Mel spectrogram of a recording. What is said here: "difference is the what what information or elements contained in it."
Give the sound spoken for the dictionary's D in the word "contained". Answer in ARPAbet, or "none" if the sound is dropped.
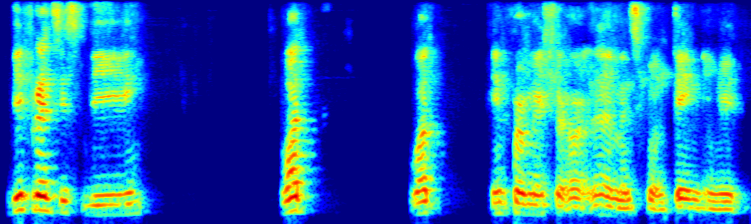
none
